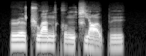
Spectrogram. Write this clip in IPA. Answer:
ɻ ɻ̩˥˧ ʈ͡ʂ w a˥˩ n k ʊ˧˥ ŋ t͡ɕ j ɑ̰˨˩ ʊ̯ p y˧˥

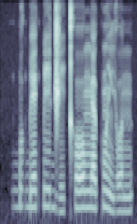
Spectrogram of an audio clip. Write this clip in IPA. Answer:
ɡ͡b ʊ˦ ɡ͡b e˦ k͡p i˦ d͡ʒ i˨ kʰ oː˦ ŋ ɛ˦ kʷ ĩ˦˨ j ʊ˦ n

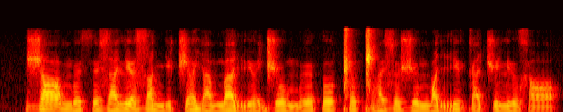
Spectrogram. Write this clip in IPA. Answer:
ʒ ɑ m ɵ θ ɵ z a lʲ ʌ z ɑ nʲ ɵ t͡ʃ ʌ j a m a rʲ o ə̯ d͡ʒ o m ɵ | o ǁ o ɡ͡ǁ ɑ ə̯ z o ʒ ɵ m ɑ rʲ ɵ k a t͡ʃ ɵ lʲ o x ɑ

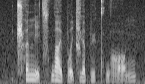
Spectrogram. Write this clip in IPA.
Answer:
ʈ͡ʂʰ ə˥ n ḭ˨˩ t͡sʰ w a˥˩ ɪ̯ p ɤ̰˨˩ t͡ɕ ɥ ɛ˦ p y˧˥ kʰ w ɑ̰˨˩˦ ŋ

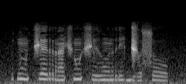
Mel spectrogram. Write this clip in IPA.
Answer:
ɗ ũ˦˨ t͡ʃ ɛ˦ r ã˨ ʃ ũ˦ ʃ ɪ˨ ɣ ũ˨ r i˨ d͡ʒ ʊ˨ s o˦˨

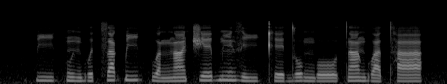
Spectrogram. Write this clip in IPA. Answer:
k͡p iː˨ kʷ ĩ˨ ɡʷ ɪ˨ t͡s a˦ k͡p iː˦ kʷ a˨ ŋ ã˨˦ t͡ʃ e˦ ɓ ĩ˦ z iː˨ kʰ e˨ d o˦˨ ŋ oː˨ t ã˦ ɡʷ a˨ tʰ a˦

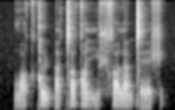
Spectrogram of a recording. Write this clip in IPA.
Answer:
ðˤ ʉ˨ tˤ ǃ ɯ˧ ɳ ʔ a˨ ǀ ɯ˧ tˤ a˦ rʲ ʉ˧ ʃ sˤ ɯ˦ l a˦ ɳ ǀ ɛ˨˦ ʃ

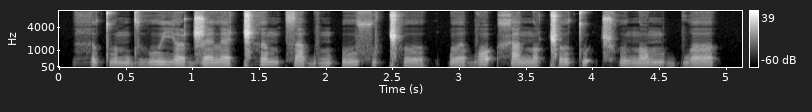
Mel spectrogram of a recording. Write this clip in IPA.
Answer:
h ə tʷ a m dʱ u j ə ɖ͡ʐ ɛ l ɛ ǁʰ ə m t͡s a b ʊ m ʔ u sʷ ʌ ǁʰ ʊ | k͡p ʊ ə̯ b ɔ ʔ x a n ɔ ǁ ʊ tʷ ə ʔ ʈ͡ʂʰ u n ɔ m ə b p w ʌ

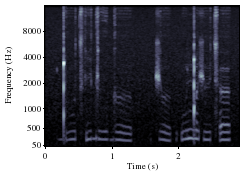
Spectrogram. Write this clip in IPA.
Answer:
ɡ͡ǃ uː t͡sʼ i d i v u ɡ ɵː | t͡ʃ ɵ | ʔ u ŋ͡ǃ ɵ ʃ yː t͡sʼ œ

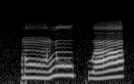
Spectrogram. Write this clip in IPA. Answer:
ɾ ɔ̃˨ l ɔ˦ kʷ a˨˦

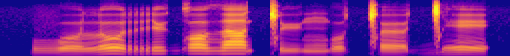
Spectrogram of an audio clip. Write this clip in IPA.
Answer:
β o˩ l o˦˨ r y˦ ɡ ɔ˦ ð a˦ ǀ y˩ ŋ o˩˧ ǀ œ˩ ɡ͡ǀ e˦˨

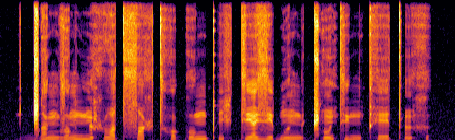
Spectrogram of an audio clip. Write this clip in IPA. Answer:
ɡ͡ǁ a ŋ z ɔ ŋ mʲ ə̃ x ðˤ ɛ tʲ sˤ e x tʰ ɔ k o ŋ pʼ i x tʲ a zʲ a b ə̃ ŋ ø ǁ õ tʲ u ŋ tʰ e tʼ ə̃ x

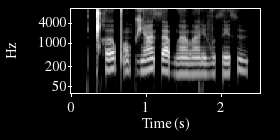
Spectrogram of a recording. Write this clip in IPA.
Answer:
ǁʰ ʌ pʼ ɔ̃ p ʒ ã θ a b ã β ã ɾ e v ʊ θ e θ ʉ

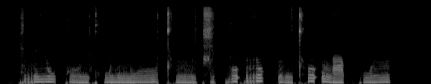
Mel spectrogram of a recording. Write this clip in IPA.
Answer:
k r iː˥˩ w k u˨˩ n kʰ w i˧ n w uː˦˥ tʰ ɯː˨˩ t͡ɕ ɯ˨˩ k̚ j u˥˩ ʔ r u˥˩ k̚ ʔ ɯ˨˩ ŋ tʰ u˥˩ ʔ ŋ a˥˩ p̚ k w ɯ˦˥ k̚

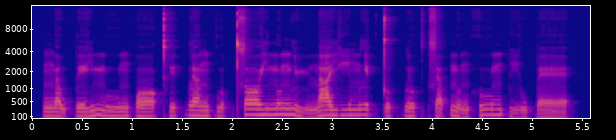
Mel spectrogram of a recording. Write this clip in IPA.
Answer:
ŋ ɐ˨˩ w p e˨˥ j m uː˨ ŋ p ɔː˨ kʰ ɪ˨˥ k̚ l ɐ˧ ŋ kʷ ɐ˨ p̚ t͡s ɔː˥ j n̪ ʊ˥ ŋ l yː˨˩ n̪ aː˥ j iː˥ m l ɪ˥ k̚ t̪ ʊ˨˥ k̚ l ʊ˨˥ k̚ t͡s ɐ˨˥ p̚ n̪ ʊ˨˩ ŋ h uː˥ m p iː˨˩ w p ɛː˨˩

